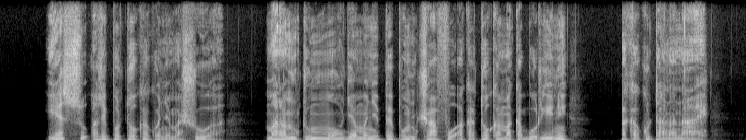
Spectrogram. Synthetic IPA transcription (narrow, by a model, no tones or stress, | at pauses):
jɛsuʔalipɔtɔkakwɛɲɛma̰ʃua̰ | maɾam̩tum̩mɔʄamwɛɲɛpɛpɔm̩t͡ʃafuʔa̰katɔkamakaɓuɾini | akakutana̰na̰jɛ̰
